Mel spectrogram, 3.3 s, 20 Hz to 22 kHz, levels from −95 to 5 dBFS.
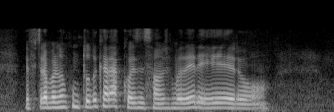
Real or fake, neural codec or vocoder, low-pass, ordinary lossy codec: real; none; none; none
